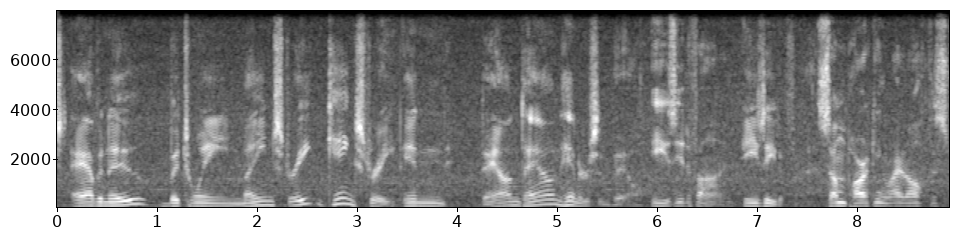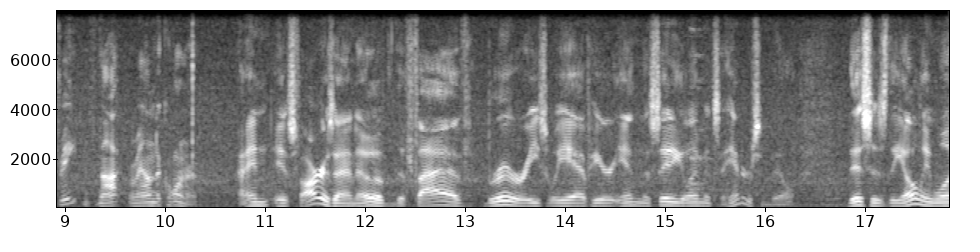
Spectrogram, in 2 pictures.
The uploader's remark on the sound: This episode was recorded at The Sanctuary Brewing Company in Hendersonville, North Carolina. This episode was recorded at The Sanctuary Brewing Company in Hendersonville, North Carolina.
